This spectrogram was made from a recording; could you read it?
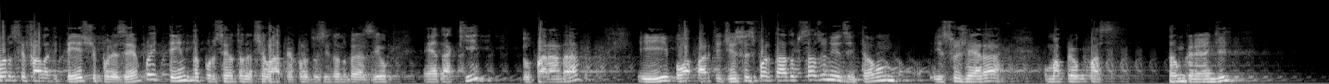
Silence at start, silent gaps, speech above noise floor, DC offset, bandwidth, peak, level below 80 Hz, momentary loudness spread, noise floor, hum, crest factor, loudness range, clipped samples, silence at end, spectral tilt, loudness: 0 s; none; 38 dB; 0.8%; 8.2 kHz; 0 dBFS; -52 dBFS; 8 LU; -50 dBFS; none; 12 dB; 3 LU; 0.1%; 0.7 s; -8 dB/octave; -12 LUFS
